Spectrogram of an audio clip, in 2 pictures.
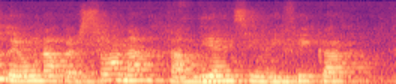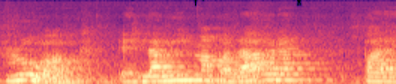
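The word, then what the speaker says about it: רוח: que la palabra espíritu en hebreo significa o no significa se pronuncia rúa y no sólo significa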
